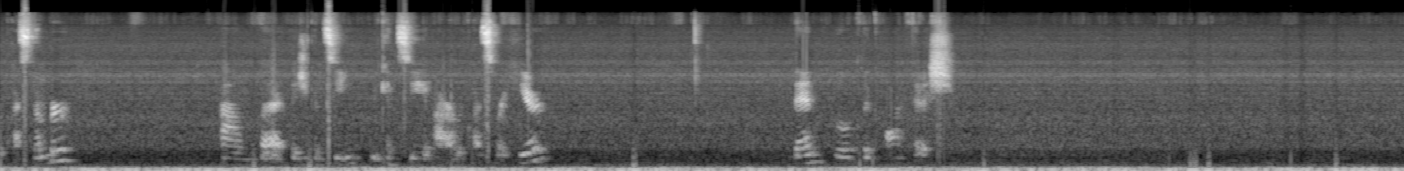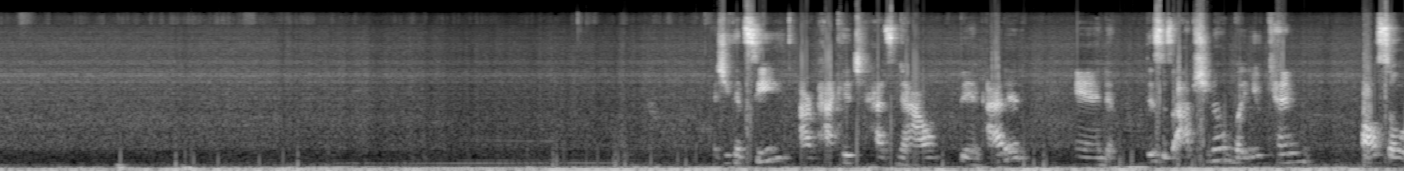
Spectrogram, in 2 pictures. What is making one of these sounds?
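A young woman speaks calmly into a close microphone, with pauses.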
